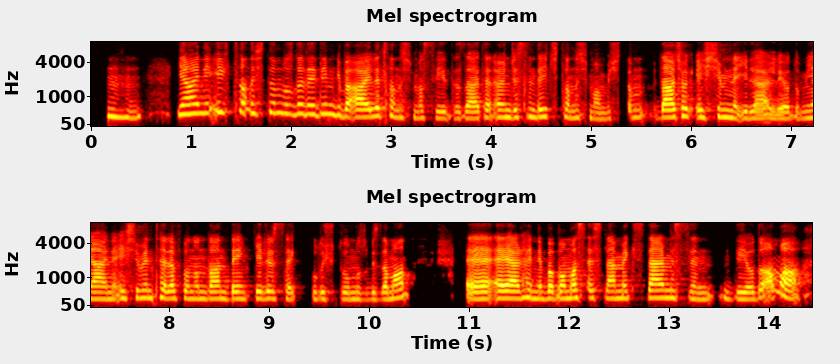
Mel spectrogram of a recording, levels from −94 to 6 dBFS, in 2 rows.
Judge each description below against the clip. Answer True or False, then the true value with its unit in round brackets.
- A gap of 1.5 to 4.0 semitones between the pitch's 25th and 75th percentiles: True (2.6 semitones)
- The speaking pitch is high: True (220 Hz)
